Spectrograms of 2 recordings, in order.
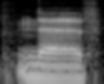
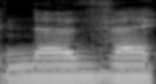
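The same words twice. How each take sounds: First: The final V is not strongly pronounced. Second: The final V is clearly pronounced.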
